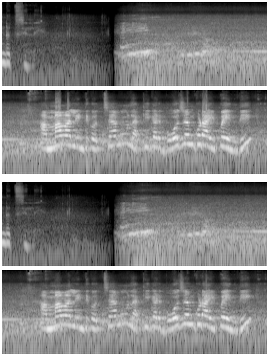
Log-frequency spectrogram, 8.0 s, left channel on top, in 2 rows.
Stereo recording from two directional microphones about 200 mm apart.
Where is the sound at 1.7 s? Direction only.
5° left (ahead or behind).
